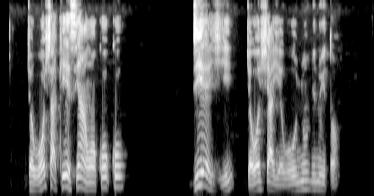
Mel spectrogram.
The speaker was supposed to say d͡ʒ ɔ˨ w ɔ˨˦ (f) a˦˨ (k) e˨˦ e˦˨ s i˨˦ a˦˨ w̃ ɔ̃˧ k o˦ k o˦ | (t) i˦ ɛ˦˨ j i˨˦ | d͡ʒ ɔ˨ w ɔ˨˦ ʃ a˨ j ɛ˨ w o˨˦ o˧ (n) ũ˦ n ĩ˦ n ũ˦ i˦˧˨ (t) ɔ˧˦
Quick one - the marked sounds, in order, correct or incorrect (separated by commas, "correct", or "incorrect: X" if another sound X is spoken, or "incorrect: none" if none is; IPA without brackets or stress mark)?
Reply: incorrect: ʃ, correct, incorrect: d, incorrect: ɲ, correct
